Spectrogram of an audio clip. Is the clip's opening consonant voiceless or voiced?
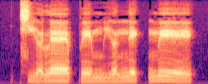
voiceless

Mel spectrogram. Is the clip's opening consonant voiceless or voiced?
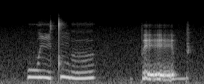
voiced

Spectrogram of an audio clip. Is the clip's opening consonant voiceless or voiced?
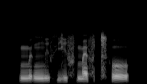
voiced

